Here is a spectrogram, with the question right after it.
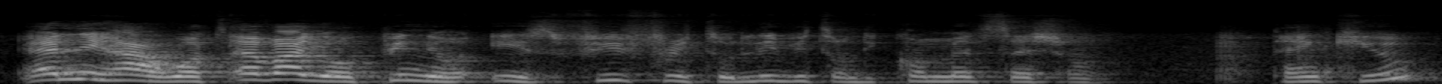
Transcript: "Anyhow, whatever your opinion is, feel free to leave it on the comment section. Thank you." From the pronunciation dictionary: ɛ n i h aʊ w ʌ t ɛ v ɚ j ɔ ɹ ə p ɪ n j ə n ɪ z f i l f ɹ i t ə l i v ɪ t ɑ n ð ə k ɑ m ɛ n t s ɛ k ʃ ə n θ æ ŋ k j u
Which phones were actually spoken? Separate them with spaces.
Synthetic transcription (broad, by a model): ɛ n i h aʊ w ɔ t ɛ v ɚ j ɔ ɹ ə p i n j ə n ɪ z f i l f ɹ i t ə l i v ɪ t ɑ n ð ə k ɑ m ɛ n t s ɛ ʃ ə n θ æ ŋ k j u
